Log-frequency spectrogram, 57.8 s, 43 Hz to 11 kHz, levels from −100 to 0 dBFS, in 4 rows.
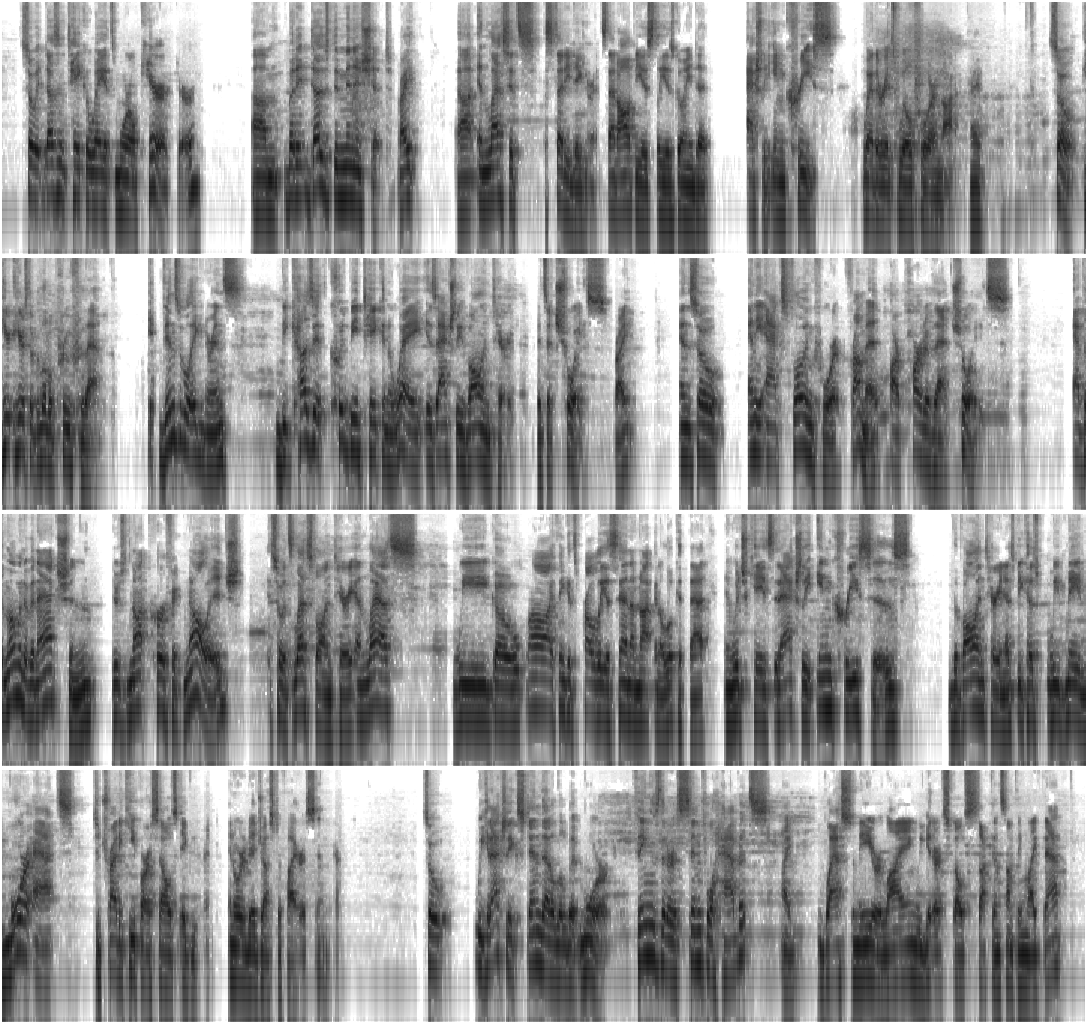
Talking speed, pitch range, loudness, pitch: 160 wpm, 115-155 Hz, -16 LUFS, 130 Hz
